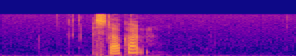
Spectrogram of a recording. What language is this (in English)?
Danish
